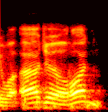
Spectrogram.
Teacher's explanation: جیم حروف قلقلہ میں سے ہے، اس کو ہلا کے پڑھیں گے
